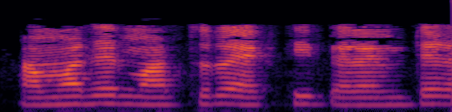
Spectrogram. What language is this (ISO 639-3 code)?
ben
